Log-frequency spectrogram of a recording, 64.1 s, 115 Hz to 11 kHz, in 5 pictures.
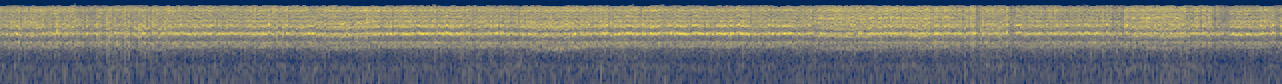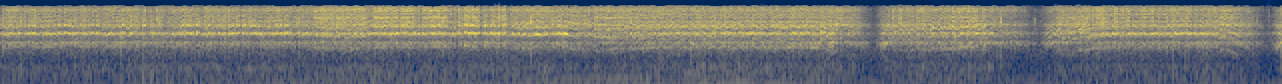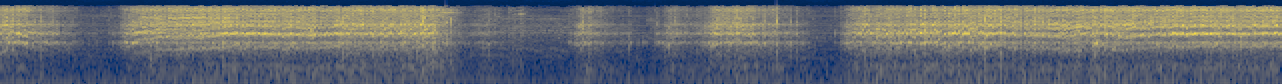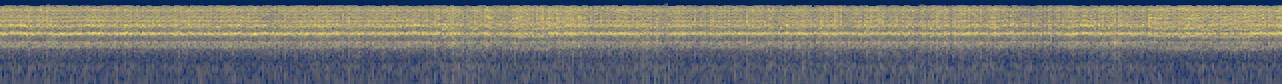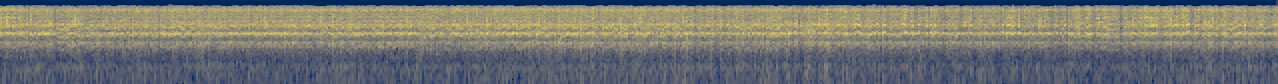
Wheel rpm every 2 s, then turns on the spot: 220, 230, 230, 230, 220, 230, 230, 230, 230, 210, 180, 120, 180, 80, 210, 60, 40, 130, 210, 230, 230, 230, 230, 230, 230, 220, 230, 220, 230, 220, 230, 230.
none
